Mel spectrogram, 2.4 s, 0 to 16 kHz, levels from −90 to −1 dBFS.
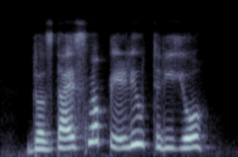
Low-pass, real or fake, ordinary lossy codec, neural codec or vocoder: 7.2 kHz; fake; Opus, 24 kbps; codec, 16 kHz, 0.8 kbps, ZipCodec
